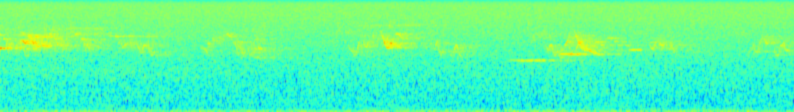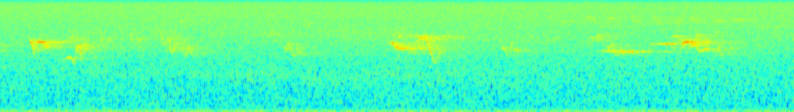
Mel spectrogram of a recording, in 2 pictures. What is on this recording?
Hermit Thrush, Ovenbird, Red-eyed Vireo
